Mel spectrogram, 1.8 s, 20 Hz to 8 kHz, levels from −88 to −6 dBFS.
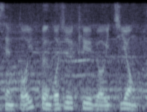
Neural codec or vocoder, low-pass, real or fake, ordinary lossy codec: none; 7.2 kHz; real; none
